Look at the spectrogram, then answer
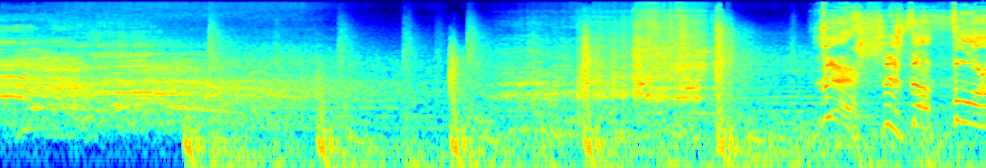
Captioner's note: soldiers cheering; heavy footsteps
